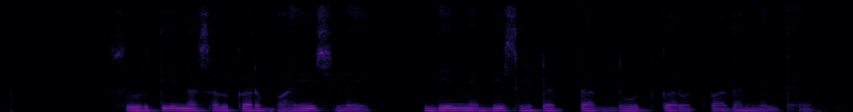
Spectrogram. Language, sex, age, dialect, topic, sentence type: Chhattisgarhi, male, 56-60, Northern/Bhandar, agriculture, statement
